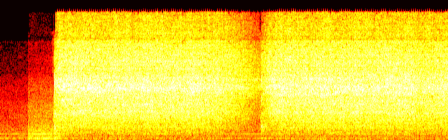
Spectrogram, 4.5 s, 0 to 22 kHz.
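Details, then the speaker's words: Brand-new Viv Arc plasma cutter set to 50 A with air at about 80 psi: only a steady hiss of air through the torch, with no crackle or buzz of an arc striking. No pilot arc, air flow only. "Actually not a lot, eh guys? We've got nothing coming out of it at all. It's supposed to be pilot arc."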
